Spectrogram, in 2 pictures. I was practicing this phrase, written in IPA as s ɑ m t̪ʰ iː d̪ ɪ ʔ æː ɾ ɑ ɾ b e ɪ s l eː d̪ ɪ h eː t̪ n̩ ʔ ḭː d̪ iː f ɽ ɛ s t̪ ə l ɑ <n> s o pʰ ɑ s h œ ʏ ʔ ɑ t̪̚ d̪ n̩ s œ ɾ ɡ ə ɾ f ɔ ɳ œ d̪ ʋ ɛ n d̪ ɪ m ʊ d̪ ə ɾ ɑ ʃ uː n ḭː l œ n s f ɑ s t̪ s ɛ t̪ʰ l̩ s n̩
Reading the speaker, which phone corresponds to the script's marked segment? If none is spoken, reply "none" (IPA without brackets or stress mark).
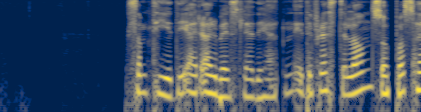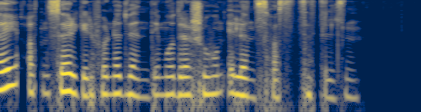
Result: n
